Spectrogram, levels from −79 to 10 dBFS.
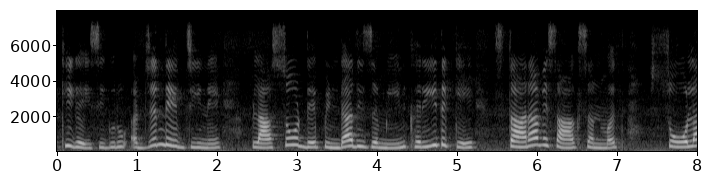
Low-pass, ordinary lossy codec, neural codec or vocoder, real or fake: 7.2 kHz; none; none; real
